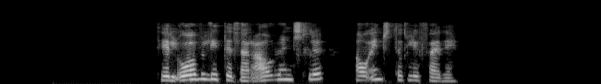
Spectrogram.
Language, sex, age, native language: Icelandic, female, 60-69, Icelandic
